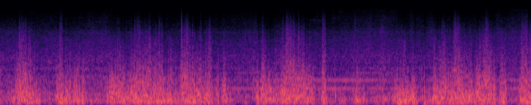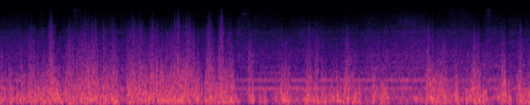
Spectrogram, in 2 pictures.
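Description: Wind buffeting the microphone over the steady running noise of a moving train. A faint steady ringing tone comes in twice, for a second or two each time.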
